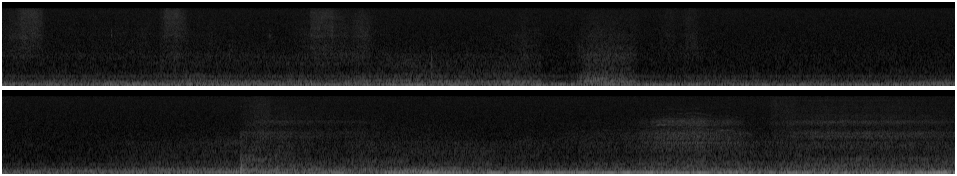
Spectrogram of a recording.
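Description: Hands press and rub softly against clothing.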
